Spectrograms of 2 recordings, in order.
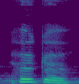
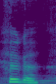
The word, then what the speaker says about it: hygge: So it's spelled H Y G G E and it's pronounced Hu or Hugu. Yeah. So yeah, Hugu.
